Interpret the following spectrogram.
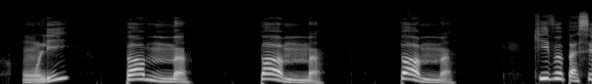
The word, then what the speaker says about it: pomme: Et le dernier mot, pomme. Ici, les deux m se prononcent comme un seul M. On lit pomme pomme.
